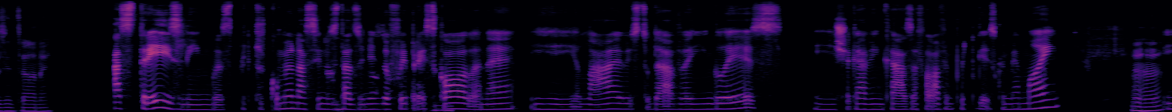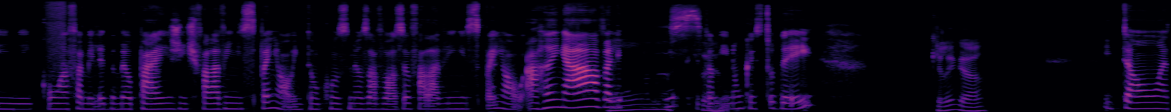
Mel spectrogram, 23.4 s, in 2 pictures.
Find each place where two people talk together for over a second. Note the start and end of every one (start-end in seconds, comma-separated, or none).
3.3-4.7, 17.8-19.0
